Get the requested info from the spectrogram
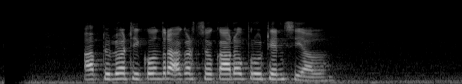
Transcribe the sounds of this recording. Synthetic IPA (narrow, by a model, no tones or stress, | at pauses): ʔab̚d̪̥ṳlɔd̪̥i̤kɔnt̪ɾaʔkərd̥ʒ̥o̤kaɾopɾud̪̥ɛnsial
